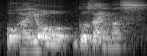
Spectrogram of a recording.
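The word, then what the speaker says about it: おはようございます: In the morning you normally say, Ohayo gozaimasu. Ohayo gozaimasu. Ohayo gozaimasu. So to break it for the pronunciation is O-ha-yo. Ohayo. Please note the H is pronounced.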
